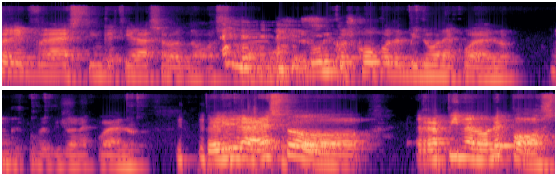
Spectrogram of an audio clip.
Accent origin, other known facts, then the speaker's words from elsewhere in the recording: Lombardy, Italy; No, dalle mie parti, ragazzi, non è dalle mie parti, vicino a Milano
